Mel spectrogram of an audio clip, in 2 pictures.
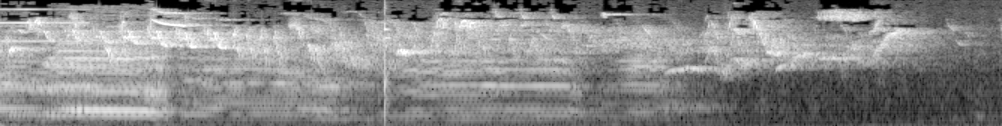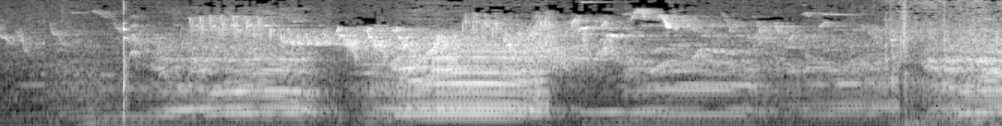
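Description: Cattle mooing over and over, a series of long drawn-out calls with a short lull about halfway through.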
